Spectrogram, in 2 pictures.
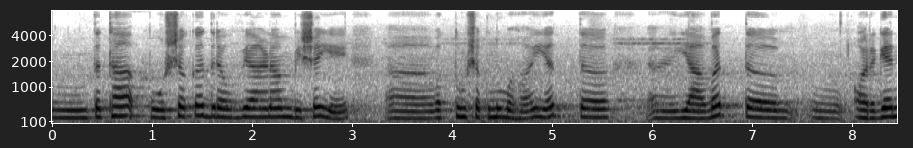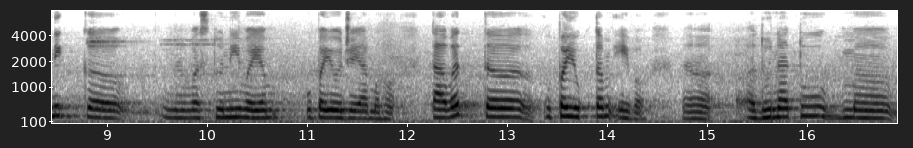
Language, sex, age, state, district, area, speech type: Sanskrit, female, 30-45, Maharashtra, Nagpur, urban, spontaneous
